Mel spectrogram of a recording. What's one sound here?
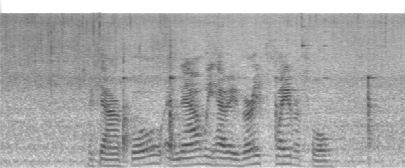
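Cooked vegetables tumble from a pan into a bowl.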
